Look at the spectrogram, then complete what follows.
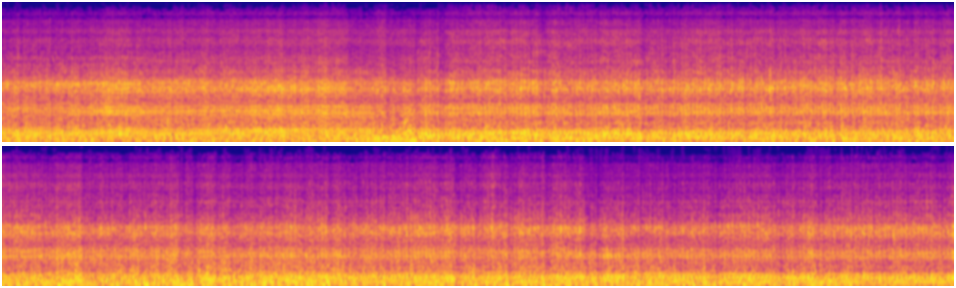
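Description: Harley-Davidson motorcycle's V-twin engine running steadily while riding at road speed, with wind and road noise.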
